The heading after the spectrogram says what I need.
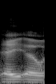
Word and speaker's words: AO: new gravel buy called the owl or a oh it's spelled a o and it's the Maori word for earth and there it's a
